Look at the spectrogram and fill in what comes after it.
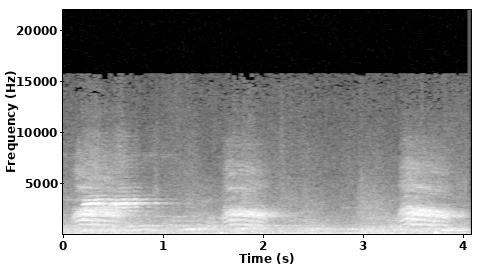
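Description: A bird calling repeatedly: three short, harsh calls about a second and a half apart.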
